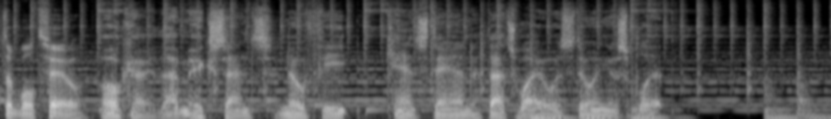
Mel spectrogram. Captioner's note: Deep Batman Voice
